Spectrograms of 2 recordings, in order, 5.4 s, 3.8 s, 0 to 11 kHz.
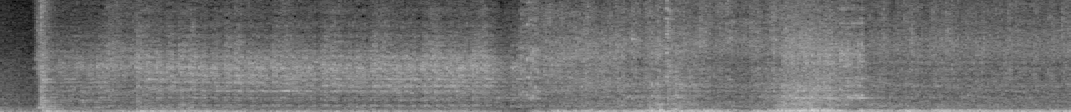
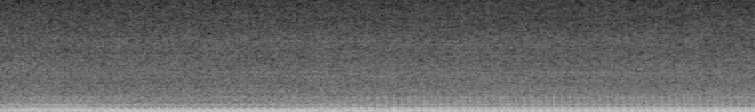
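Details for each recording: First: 1957 Chevy Bel Air junkyard car, small-block V8: runs ragged with uneven spitting, popping and stumbling bursts as throttle opens after coil swap; not fuel, ignition misfire suspected, HEI distributor module to be replaced next. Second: Junkyard 1957 Chevy Bel Air with small-block V8 and Turbo 350, after fitting an aftermarket HEI distributor: even steady V8 burble, clean low throb, hesitation gone except one small stumble. Normal running.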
